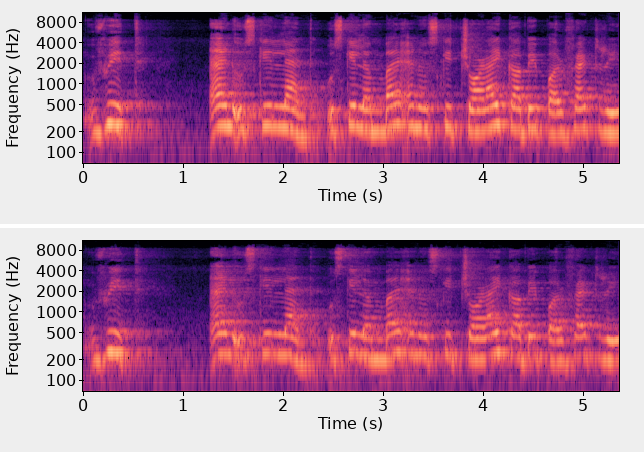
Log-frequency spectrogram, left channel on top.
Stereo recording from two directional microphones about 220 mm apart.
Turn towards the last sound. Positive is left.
turn(degrees=50)  # may be behind; listen again after turning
